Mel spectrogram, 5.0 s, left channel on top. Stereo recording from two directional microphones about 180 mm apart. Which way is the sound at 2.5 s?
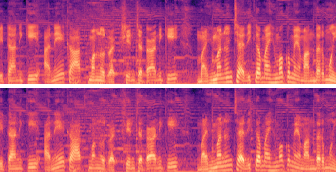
30° left (ahead or behind).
